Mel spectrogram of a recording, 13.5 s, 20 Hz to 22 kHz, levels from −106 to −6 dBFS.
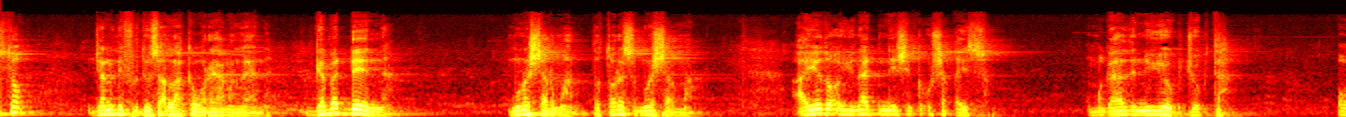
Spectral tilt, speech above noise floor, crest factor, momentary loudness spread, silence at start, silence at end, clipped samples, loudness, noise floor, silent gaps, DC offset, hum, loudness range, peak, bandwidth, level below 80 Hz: -6 dB/octave; 42 dB; 20 dB; 17 LU; 0 s; 0 s; under 0.1%; -22 LUFS; -63 dBFS; none; under 0.1%; none; 4 LU; -4 dBFS; 12.5 kHz; -50 dBFS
